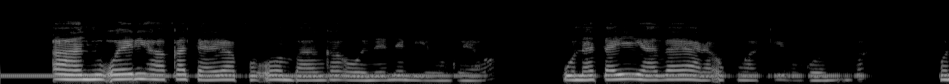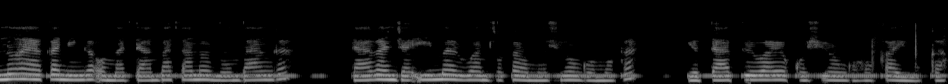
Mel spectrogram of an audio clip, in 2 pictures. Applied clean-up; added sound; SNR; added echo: neural mask model RNNoise.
